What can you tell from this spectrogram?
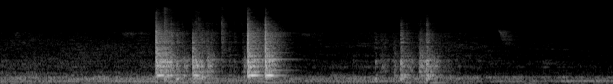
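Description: Plastic spatula knocked against a stainless steel tray to shake off sticky mashed taro: two pairs of sharp knocks with a brief ring about a second and a half in, then two lighter knocks about four seconds in.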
